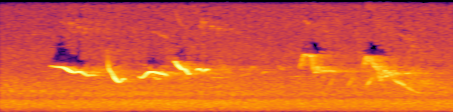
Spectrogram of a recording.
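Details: Yellow-bellied tit calling: thin, high whistled notes, some sliding down and others rising, given in a quick run of about six notes, then two fainter downslurred notes after a pause, over a steady background hiss.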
